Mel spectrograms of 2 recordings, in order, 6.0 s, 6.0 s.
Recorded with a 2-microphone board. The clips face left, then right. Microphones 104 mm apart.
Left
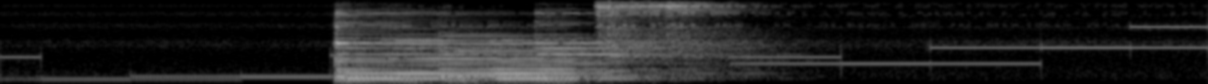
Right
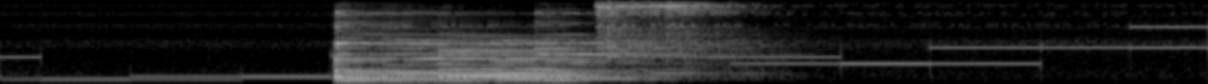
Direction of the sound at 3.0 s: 55° right (ahead or behind).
